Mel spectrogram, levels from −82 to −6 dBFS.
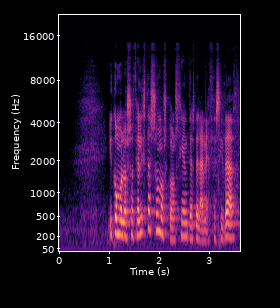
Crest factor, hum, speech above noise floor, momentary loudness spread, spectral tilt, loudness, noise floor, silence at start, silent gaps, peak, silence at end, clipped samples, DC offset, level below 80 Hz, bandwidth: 20 dB; none; 28 dB; 22 LU; -3 dB/octave; -26 LUFS; -54 dBFS; 0.45 s; none; -6 dBFS; 0 s; under 0.1%; under 0.1%; -64 dBFS; 15 kHz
